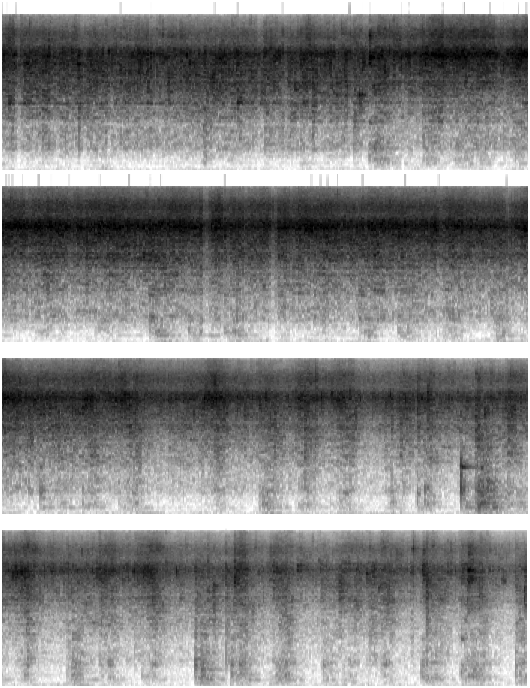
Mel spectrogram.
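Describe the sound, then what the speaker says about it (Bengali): Grated ginger sautés with cinnamon, cardamom and cloves in a pan, giving a loud, continuous sizzle. Scraping stirs break in repeatedly and grow more frequent toward the end. "আদার গন্ধটা চলে যাবে, ততক্ষণ আমি একটু কষতে দিই"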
